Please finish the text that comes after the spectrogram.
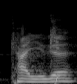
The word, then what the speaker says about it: Cayuga: used to be unbelievable what okay Yuga yeah Cayuga there you go is it called Hey Yuga it's not pronounced I've never heard that in my life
